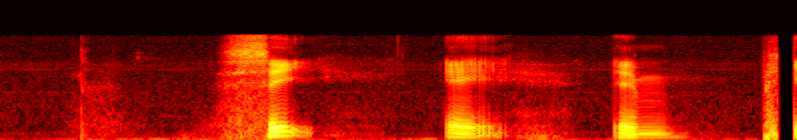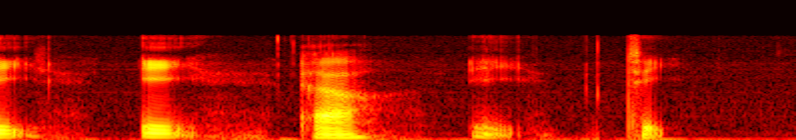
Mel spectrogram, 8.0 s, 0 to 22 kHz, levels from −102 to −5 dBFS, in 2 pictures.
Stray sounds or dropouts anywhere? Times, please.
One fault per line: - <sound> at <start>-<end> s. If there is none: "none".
- dropout at 3.9-4.0 s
